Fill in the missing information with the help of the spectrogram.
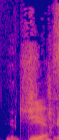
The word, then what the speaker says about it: GIF: And then even most recently at the Webby Awards, this past Webby Awards, he reiterated, by the way, it's pronounced GIF.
